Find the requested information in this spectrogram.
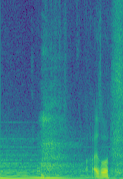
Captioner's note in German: Seufzen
